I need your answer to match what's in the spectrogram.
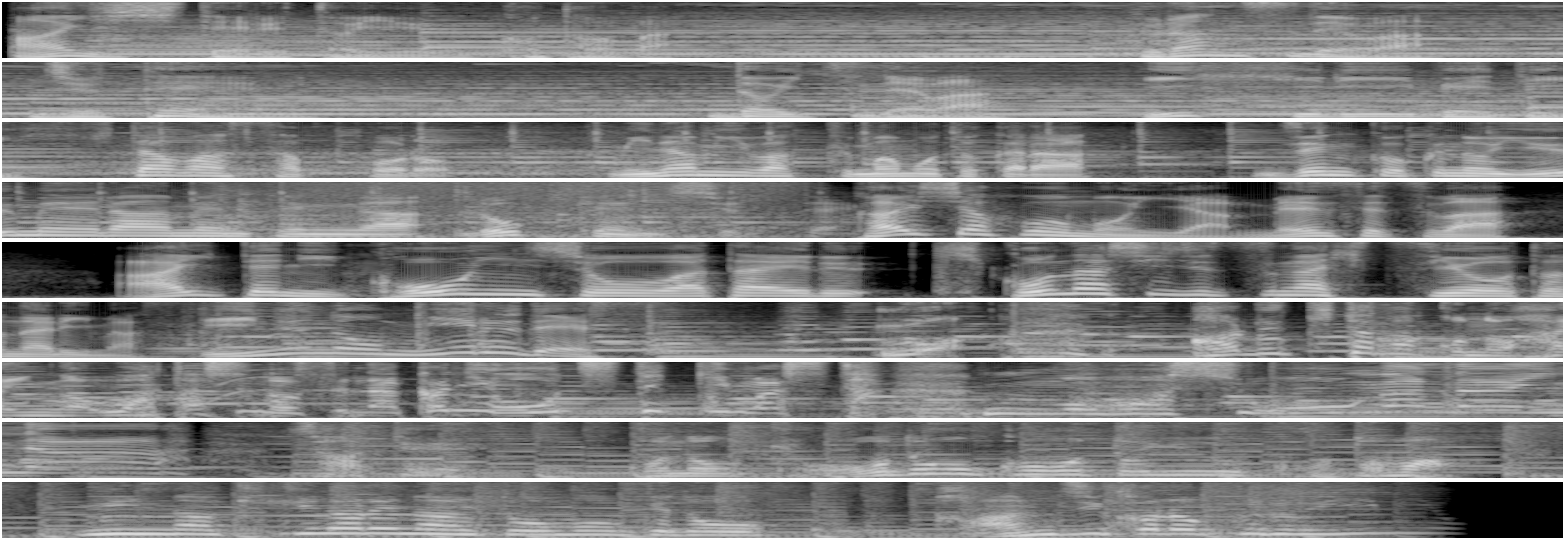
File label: japanese corporate videos; japanese voice over talent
